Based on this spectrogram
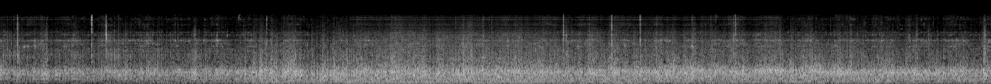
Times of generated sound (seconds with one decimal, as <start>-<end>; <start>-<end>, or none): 0.0-0.7; 3.5-7.8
